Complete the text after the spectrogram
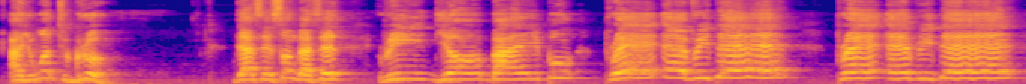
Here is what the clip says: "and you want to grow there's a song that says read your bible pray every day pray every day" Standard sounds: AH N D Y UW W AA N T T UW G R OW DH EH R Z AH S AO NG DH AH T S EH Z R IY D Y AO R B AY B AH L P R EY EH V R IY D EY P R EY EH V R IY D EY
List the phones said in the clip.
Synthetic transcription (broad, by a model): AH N Y UW W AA N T T UW G R OW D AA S AH S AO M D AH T S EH R IY D Y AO B AY B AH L P R EY EH V R IY D EY P R EY EH V R IY D EY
